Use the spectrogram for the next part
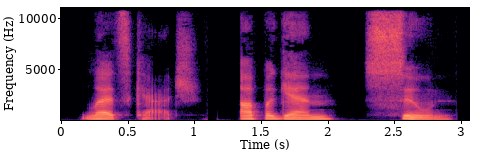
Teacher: The word soon usually rises gently at the end. It creates a feeling of hope, not distance.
